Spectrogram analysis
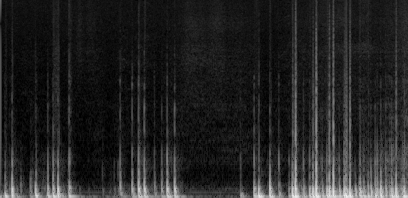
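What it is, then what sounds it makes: Large rubber boot. Fingertips and nails tap and scratch the toe and sides of an oversized hollow red rubber boot resting on a table. The result is a run of quick, dull, deep thumps with very little ring, a short silent pause, then denser, louder tapping with faint scratchy texture.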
